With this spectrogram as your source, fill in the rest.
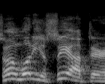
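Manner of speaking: put-on big Texas-accented voice. Retelling what Big Tim asked him in Irving, Texas, in Big Tim's big Texan voice. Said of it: "he talks in that big Texan voice".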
